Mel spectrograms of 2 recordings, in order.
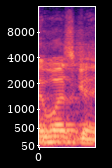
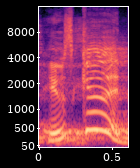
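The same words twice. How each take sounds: First: It is said in a normal voice. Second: It is said in a high-pitched voice.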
